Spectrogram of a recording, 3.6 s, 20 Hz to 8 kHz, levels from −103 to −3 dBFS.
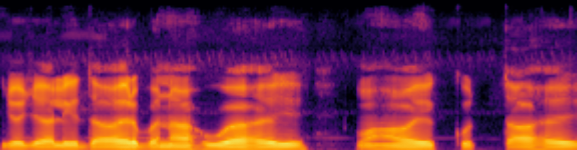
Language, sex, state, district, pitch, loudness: Hindi, male, Jharkhand, Deoghar, 115 Hz, -16 LUFS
